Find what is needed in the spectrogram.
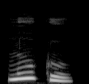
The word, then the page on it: ಮೂಕು: Kannada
